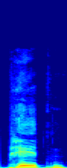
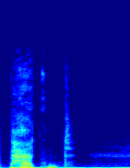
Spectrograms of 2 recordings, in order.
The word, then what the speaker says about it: patent: Yes, other people have pointed out the pronunciation of the word patent or patent, depending on which side of the Atlantic you're on.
